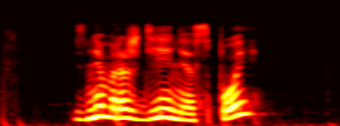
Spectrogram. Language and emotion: Russian, positive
